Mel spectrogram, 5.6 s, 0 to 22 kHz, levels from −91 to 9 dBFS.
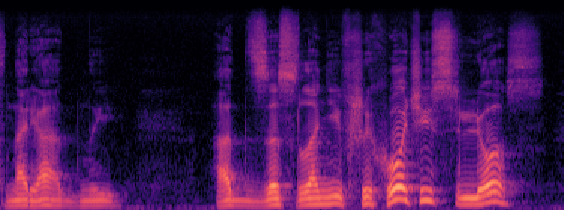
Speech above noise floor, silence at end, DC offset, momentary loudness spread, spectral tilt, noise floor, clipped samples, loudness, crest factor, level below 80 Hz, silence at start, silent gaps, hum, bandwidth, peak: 40 dB; 0.35 s; under 0.1%; 15 LU; -6 dB/octave; -61 dBFS; under 0.1%; -22 LUFS; 18 dB; -62 dBFS; 0 s; none; none; 17.5 kHz; -4 dBFS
